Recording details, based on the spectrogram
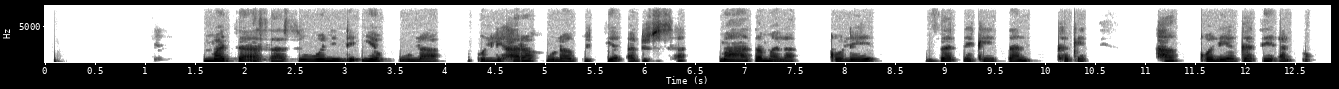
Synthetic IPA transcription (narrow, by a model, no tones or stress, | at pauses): mɐt͡ʃʼːɐ̰ʔɐ̰saːsɪwɔnɪd̪ɛʔɪjɐfuːlaː | ɡ̥ɔlːɪhɐɾɐfuːlaːɡʊd̪ːɪjɐʔɐd̪ʊsːɐ | maːt̪ɐmɐlɐ | kʼɔle̞ː | zɐᶑɛke̞ːt̪ːɐŋ | kʰɐkʼɛt̪ːɪ̥s | hɐkʼːɔleɐɡɐt̪eːʔɐlʔʊ̥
